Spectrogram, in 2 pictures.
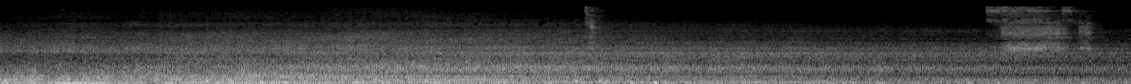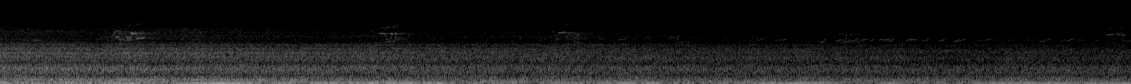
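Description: Diesel passenger railcar running away down the line, its rumble loudest at first and fading steadily as it recedes, with a short hiss about ten seconds in.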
